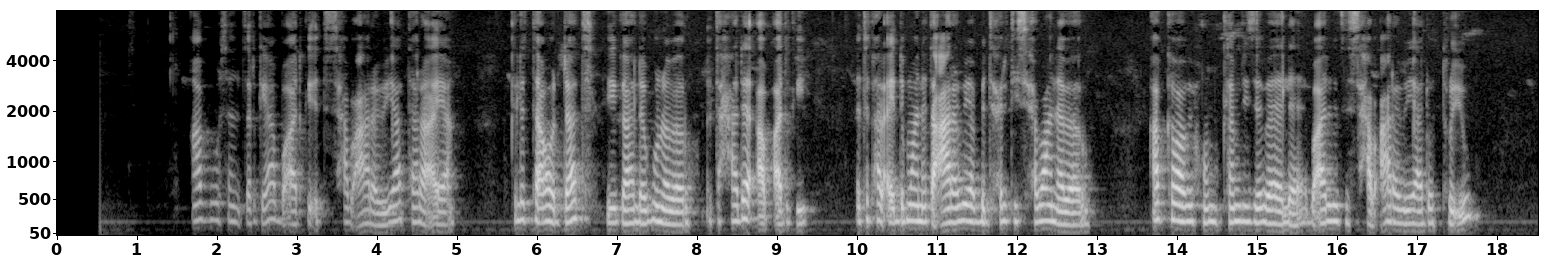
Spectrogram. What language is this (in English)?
Tigrinya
